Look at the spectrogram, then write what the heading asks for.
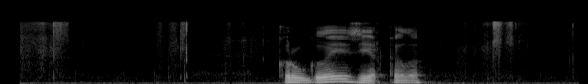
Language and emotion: Russian, neutral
